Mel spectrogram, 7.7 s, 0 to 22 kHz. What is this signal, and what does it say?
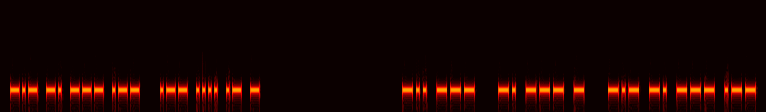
Morse code, heard as a keyed tone, about 40 wpm, 700 Hz. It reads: KNOW WHAT DO NOT KNOW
